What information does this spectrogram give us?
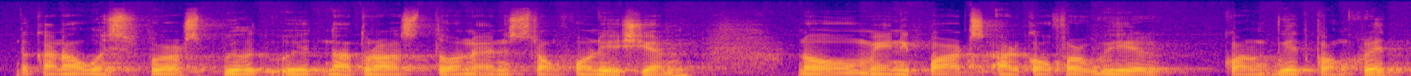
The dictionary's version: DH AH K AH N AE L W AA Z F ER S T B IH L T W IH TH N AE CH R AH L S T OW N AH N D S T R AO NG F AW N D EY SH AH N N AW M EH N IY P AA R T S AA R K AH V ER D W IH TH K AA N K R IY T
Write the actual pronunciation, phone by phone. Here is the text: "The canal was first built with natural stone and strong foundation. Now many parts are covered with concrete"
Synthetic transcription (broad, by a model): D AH K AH N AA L W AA S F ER S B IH L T W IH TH N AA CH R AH L S T OW N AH N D S T R AO NG F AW N D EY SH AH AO N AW M EH N IY P AA R T S AA R K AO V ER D W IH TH K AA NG K R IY T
